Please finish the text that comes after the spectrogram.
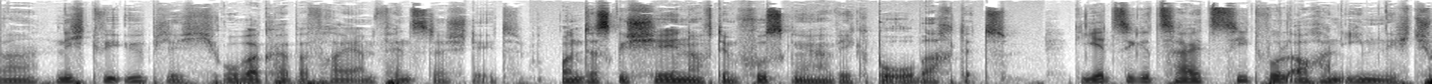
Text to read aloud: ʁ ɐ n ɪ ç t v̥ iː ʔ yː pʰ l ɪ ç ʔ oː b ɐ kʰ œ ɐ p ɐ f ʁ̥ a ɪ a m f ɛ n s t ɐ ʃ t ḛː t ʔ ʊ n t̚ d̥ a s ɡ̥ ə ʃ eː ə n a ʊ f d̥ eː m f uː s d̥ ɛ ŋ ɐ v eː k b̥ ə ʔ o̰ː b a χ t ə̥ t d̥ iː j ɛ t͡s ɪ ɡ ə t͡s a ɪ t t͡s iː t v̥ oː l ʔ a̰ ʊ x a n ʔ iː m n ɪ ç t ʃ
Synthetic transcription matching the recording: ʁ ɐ n ɪ ç t v̥ iː ʔ yː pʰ l ɪ ç ʔ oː b ɐ kʰ œ ɐ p ɐ f ʁ̥ a ɪ a m f ɛ n s t ɐ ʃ t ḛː t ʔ ʊ n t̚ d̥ a s ɡ̥ ə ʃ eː ə n a ʊ f d̥ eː m f uː s ɡ̥ ɛ ŋ ɐ v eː k b̥ ə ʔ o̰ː b a χ t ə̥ t d̥ iː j ɛ t͡s ɪ ɡ ə t͡s a ɪ t t͡s iː t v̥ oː l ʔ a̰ ʊ x a n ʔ iː m n ɪ ç t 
